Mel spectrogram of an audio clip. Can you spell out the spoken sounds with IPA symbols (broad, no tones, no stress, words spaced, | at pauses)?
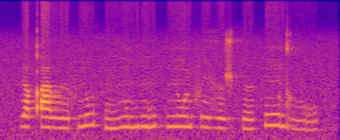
yqʼæβøf nuθĩ ŋũbĩ | nũːɳfeɣøʒθø kũːduː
